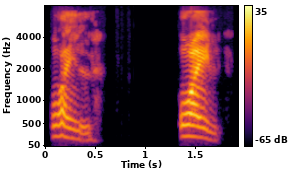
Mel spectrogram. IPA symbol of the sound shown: ɔɪ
